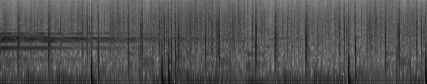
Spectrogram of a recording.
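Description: Irregular crackling: a dense run of sharp pops and snaps of uneven loudness over a faint hiss, used as a sound effect between songs. A few held musical notes die away under it in the first second and a half.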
